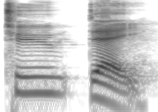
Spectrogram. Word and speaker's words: today: Today. That is two syllables. In English, there is only ever one stressed syllable in a word. For example, the word today. We're stressing the word day.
